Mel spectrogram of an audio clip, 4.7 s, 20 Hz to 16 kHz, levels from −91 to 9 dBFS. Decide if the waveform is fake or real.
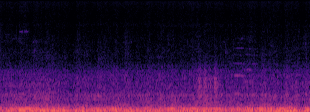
real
